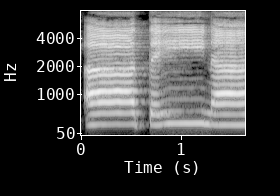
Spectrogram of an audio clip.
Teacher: ता ती तू की आवाज नहीं बनेगी तई आवाज बनेगी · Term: या लीन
